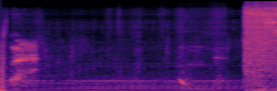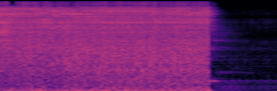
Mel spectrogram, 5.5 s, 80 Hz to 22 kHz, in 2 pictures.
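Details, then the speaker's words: Automatic tank drain on a newly installed shop air compressor, fitted with galvanized pipe, interval set to 30 seconds for testing: sharp hiss of air for about two and a half seconds, then clean cutoff; normal drain blow-off. "you got different adjustments you can say how often you want it to go and how long it will stay open for"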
